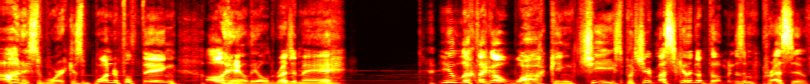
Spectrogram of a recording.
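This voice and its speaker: A man does a put-on character voice, raised and projected at a high pitch with very wide pitch swings. He keeps a moderate pace while faint music plays in the background. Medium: game stream.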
